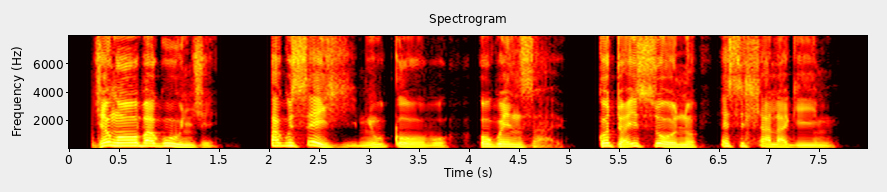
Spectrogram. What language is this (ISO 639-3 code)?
nde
